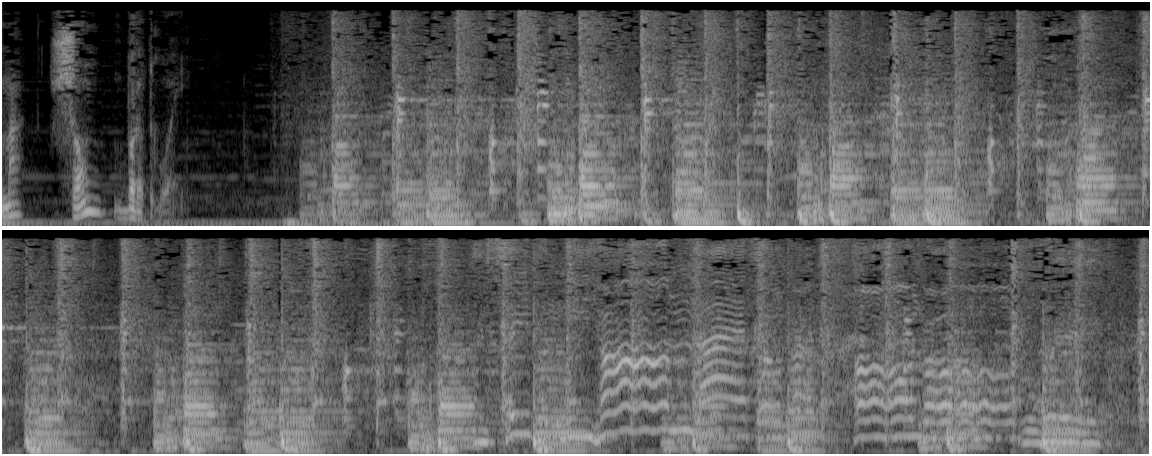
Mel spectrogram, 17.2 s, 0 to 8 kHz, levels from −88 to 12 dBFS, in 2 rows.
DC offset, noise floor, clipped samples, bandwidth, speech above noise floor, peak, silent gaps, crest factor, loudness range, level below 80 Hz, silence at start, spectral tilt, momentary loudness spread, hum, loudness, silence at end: under 0.1%; -48 dBFS; under 0.1%; 7.4 kHz; 19 dB; -6 dBFS; none; 18 dB; 3 LU; -34 dBFS; 0 s; -4.5 dB/octave; 8 LU; none; -23 LUFS; 0 s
